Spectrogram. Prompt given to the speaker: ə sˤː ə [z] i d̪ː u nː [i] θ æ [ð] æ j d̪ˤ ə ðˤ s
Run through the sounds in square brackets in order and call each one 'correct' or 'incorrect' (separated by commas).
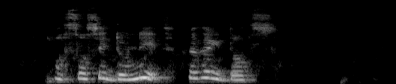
incorrect, correct, correct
